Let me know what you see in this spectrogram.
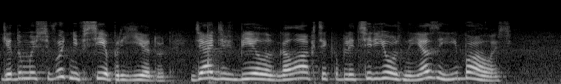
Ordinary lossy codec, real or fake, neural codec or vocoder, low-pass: none; real; none; none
